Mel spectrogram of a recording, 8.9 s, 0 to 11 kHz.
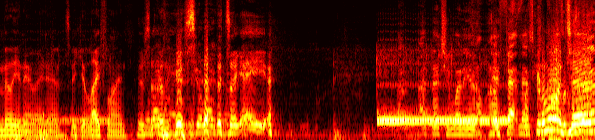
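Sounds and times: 
speech: 0:00.0 - 0:04.2, 0:06.6 - 0:08.9
electronic phone call ringing tone: 0:00.8 - 0:01.9, 0:05.6 - 0:08.0.

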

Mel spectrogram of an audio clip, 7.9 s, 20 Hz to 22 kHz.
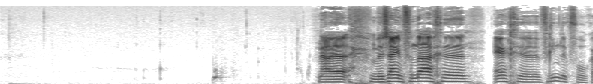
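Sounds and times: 
person gulping water: 0:01.7 - 0:04.2
wet mouth clicks: 0:01.7 - 0:04.2
speech: 0:04.2 - 0:07.8.

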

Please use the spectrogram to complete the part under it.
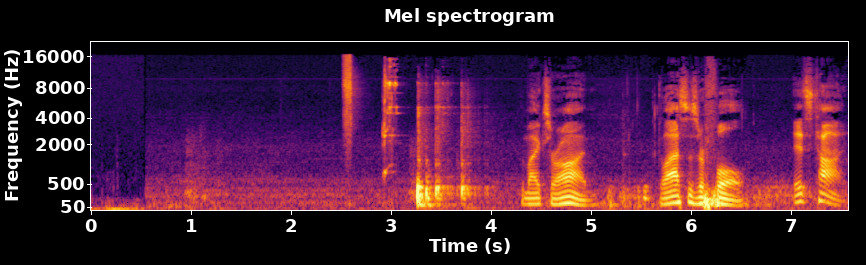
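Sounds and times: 
beer bottle opening hiss and snap: 0:02.5 - 0:03.1
beer bottle cap clinking: 0:02.9 - 0:03.2
speech: 0:04.4 - 0:07.5.

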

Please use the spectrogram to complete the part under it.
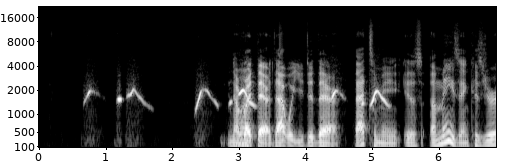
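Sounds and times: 
person whistling a bird-like call with their mouth: 0:00.6 - 0:03.3
speech: 0:02.8 - 0:06.8.

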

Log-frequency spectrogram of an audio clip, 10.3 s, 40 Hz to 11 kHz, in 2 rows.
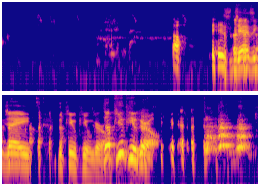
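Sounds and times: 
speech: 0:03.4 - 0:09.8
laughter: 0:04.2 - 0:09.8
dog barking: 0:09.2 - 0:10.2.

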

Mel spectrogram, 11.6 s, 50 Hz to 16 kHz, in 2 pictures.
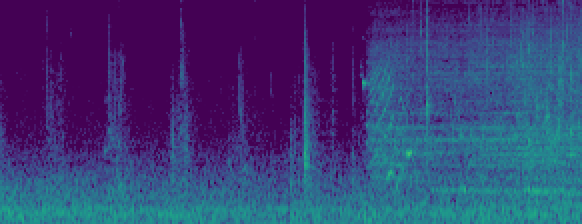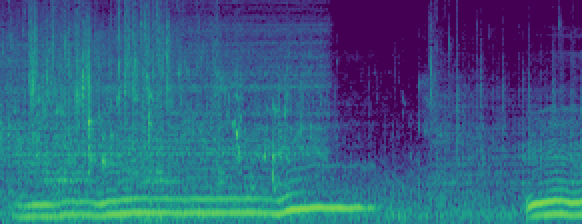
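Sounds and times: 
water running from a tap: 0:03.7 - 0:09.2.

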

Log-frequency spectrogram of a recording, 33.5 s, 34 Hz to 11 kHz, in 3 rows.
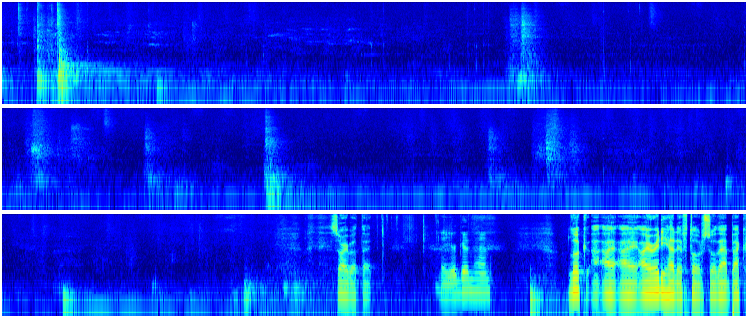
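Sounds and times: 
ordinary door in Egypt swinging shut with a solid thud: 0:00.4 - 0:01.7
speech: 0:27.3 - 0:28.0, 0:28.9 - 0:29.8, 0:30.8 - 0:33.4.

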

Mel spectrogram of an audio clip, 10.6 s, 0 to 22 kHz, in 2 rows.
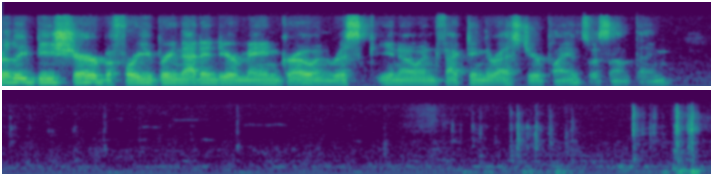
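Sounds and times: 
speech: 0:00.0 - 0:05.1
typing on a computer keyboard: 0:08.6 - 0:10.6.

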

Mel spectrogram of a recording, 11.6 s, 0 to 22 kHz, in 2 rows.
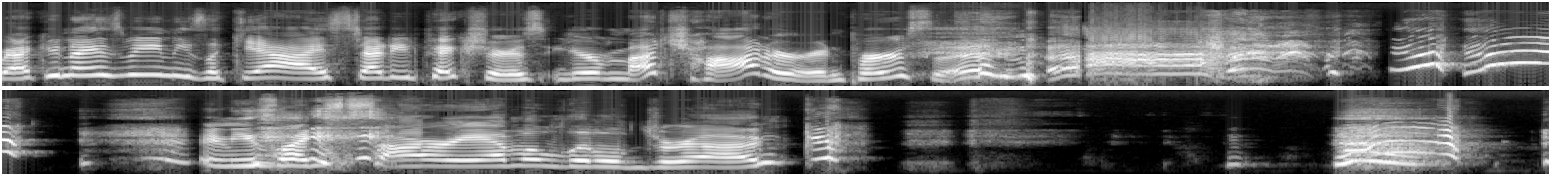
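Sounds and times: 
speech: 0:00.0 - 0:05.0, 0:06.6 - 0:09.0, 0:10.4 - 0:11.3
laughter: 0:03.4 - 0:06.0, 0:06.6 - 0:07.5
woman screaming in excitement: 0:03.5 - 0:06.0, 0:10.8 - 0:11.4.

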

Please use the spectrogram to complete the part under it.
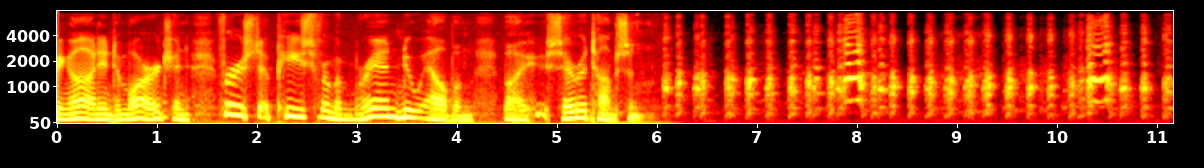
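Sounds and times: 
speech: 0:00.0 - 0:06.0
hens clucking: 0:02.3 - 0:11.1.

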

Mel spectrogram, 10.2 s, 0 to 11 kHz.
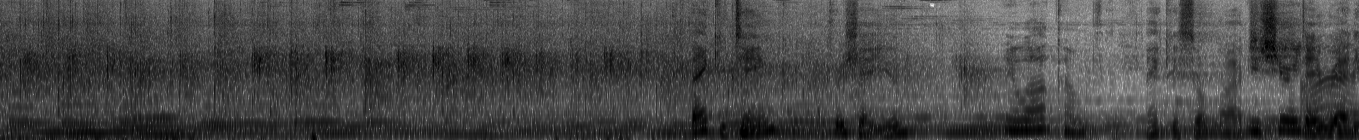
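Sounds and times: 
church audience clapping hands: 0:00.0 - 0:07.6
speech: 0:05.2 - 0:06.9, 0:07.6 - 0:10.1.

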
